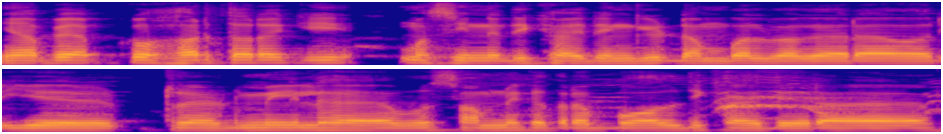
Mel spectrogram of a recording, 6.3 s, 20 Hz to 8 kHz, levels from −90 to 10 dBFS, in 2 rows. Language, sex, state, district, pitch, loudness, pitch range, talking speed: Hindi, male, Uttar Pradesh, Gorakhpur, 115 Hz, -15 LUFS, 115-125 Hz, 240 wpm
